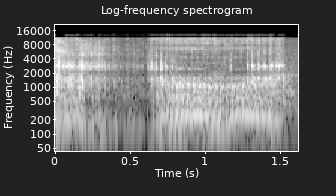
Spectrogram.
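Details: Tater, a pet dog, growls while playing with a red bone indoors, a low rumbling growl with short breaks, as a person repeatedly asks for the bone.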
